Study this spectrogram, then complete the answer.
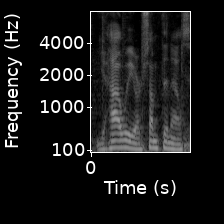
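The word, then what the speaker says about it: Yahweh: However, it's not how the original Hebrew would have been pronounced. It's a mis uh translation. It would have been Yahawi or uh there's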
